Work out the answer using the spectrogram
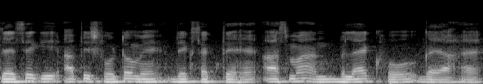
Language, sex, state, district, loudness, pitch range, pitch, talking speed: Hindi, male, Bihar, Gaya, -16 LUFS, 115-130 Hz, 125 Hz, 175 wpm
